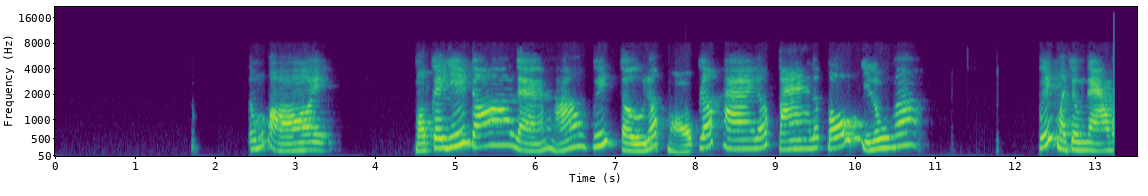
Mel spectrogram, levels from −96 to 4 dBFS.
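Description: At 13.24 s the speech has a cut-off end: it stops mid-sound and falls straight to digital silence, with no natural decay, for the final 0.3 s. The last buffers of audio were never written or played, so the sound is truncated.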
